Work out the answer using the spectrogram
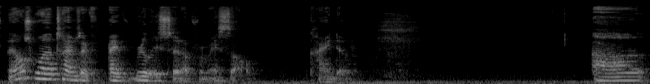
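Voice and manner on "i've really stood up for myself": ordinary delivery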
